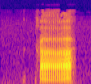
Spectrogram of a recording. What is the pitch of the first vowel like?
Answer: low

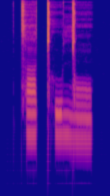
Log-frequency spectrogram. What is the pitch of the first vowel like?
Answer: high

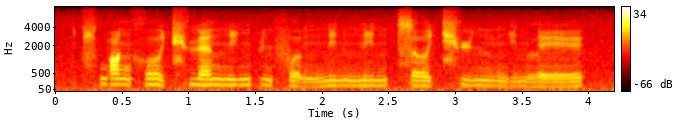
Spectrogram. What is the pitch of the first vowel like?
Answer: falling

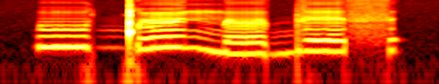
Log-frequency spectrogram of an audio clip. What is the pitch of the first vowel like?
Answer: high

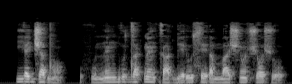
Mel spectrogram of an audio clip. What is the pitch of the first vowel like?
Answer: high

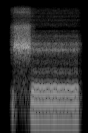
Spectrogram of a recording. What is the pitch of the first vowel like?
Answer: low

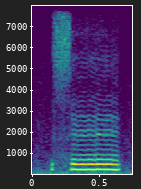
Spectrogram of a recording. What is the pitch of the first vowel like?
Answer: high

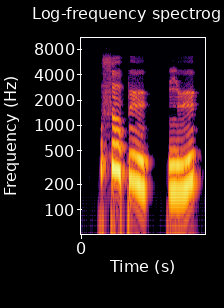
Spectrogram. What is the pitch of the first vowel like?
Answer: falling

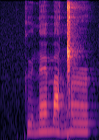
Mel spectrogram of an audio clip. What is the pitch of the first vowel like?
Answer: low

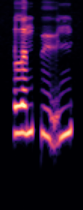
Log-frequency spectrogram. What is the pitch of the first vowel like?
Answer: rising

